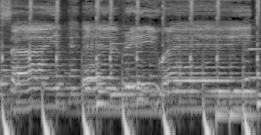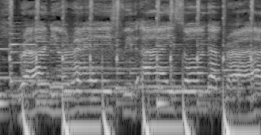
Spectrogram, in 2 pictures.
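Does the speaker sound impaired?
No.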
